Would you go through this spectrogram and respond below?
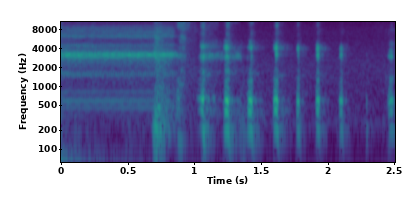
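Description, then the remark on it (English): A steady electronic tone gives way to a rapid series of about eight harsh buzzer pulses, evenly spaced and fairly loud, with no talking. “Do you have a buzzer in the truck?”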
